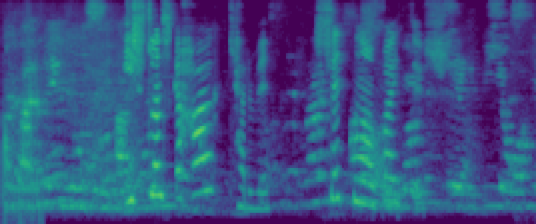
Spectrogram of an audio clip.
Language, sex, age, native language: Icelandic, female, 18-19, Icelandic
